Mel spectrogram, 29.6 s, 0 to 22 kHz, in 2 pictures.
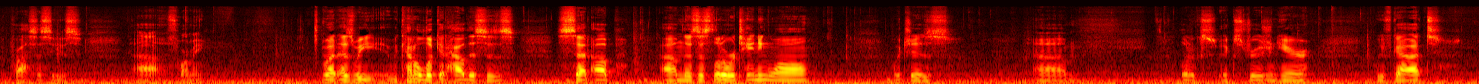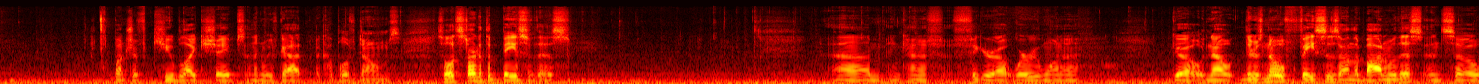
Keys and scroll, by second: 1.9 1, 2.8 alt+i, 13.3 alt+1, 14.2 alt+1, 20.1 3.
